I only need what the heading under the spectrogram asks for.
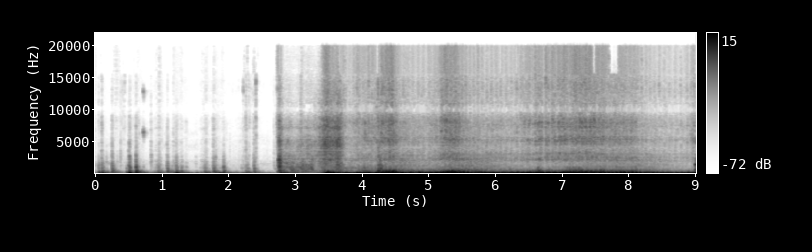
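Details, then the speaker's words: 1966 Ford Bronco U13 barn find on a temporary gas tank, new exhaust, cold start with choke pulled: a few quiet clicks, then cranks and catches at once into a steady, deep, even rumble; starts fine. "pretty different there we go chokes all the way on and they're rattling a lot but it's running just a little bit"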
